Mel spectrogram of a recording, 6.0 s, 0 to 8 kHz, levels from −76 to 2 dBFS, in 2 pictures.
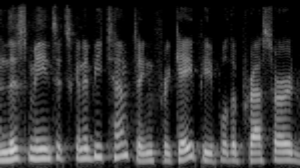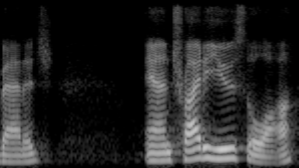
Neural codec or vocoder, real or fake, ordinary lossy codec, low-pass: codec, 24 kHz, 0.5 kbps, DualCodec; fake; Opus, 32 kbps; 7.2 kHz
